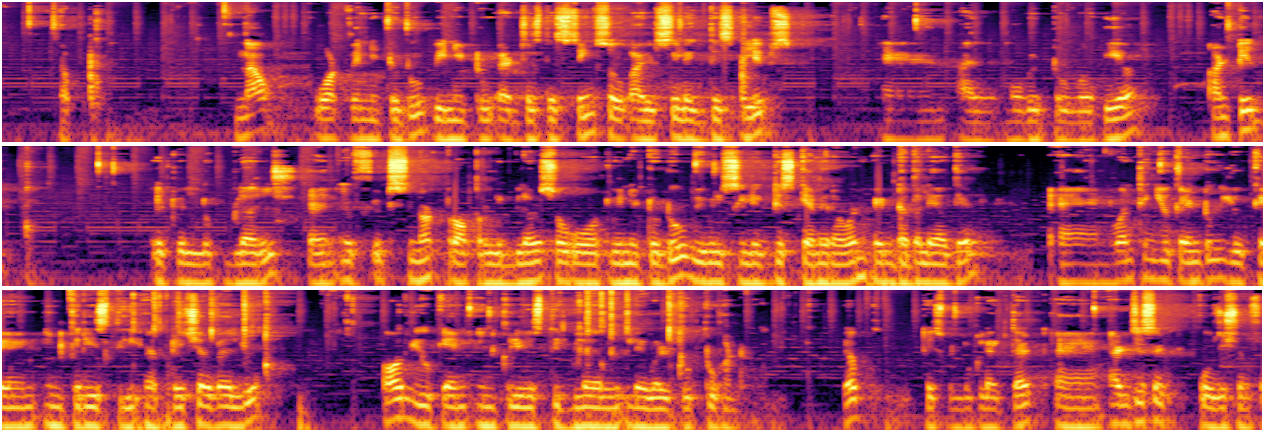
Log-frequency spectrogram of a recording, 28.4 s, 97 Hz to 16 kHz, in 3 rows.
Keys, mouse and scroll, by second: 1.4-2.8 scroll up 1, 2.8-10.1 drag, 14.6 click, 16.0 typing, 18.1 click, 20.7 Return, 22.4 click, 23.9 Return, 25.9-28.3 drag.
